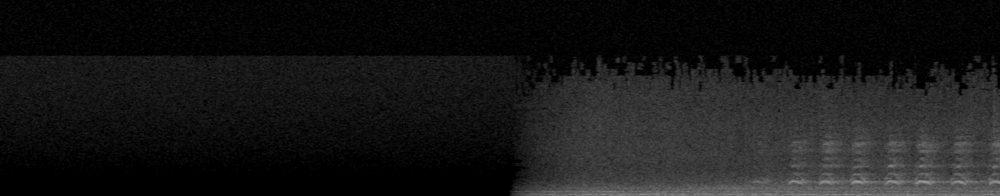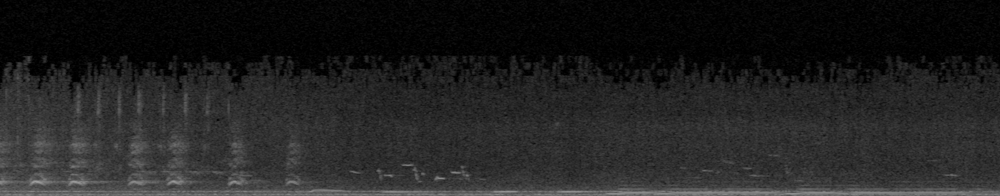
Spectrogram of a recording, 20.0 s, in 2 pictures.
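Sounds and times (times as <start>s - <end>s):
steady low drone: 5.2s - 20.0s
bird calling: 7.9s - 19.7s.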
